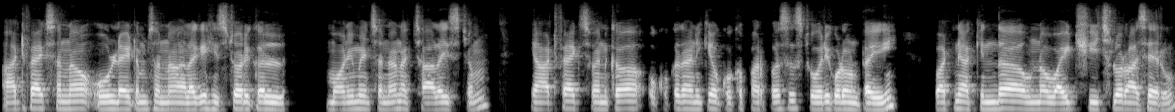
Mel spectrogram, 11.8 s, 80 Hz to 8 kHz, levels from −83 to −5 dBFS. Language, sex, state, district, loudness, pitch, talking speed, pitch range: Telugu, male, Andhra Pradesh, Krishna, -17 LUFS, 135 Hz, 170 wpm, 130-140 Hz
